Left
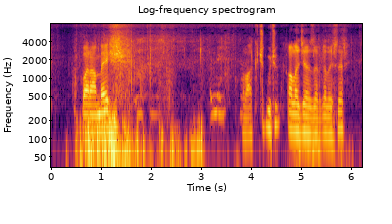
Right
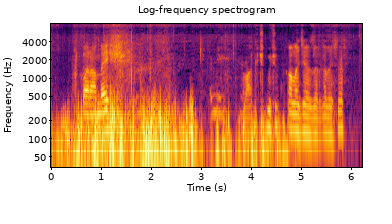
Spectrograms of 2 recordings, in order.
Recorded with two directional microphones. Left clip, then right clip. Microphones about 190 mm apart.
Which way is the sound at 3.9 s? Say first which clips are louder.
Left 4 dB; centre (ahead or behind).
